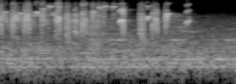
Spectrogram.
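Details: Short burst of rapid high chirping from a young Javan white-eye, a lure sound, with quick squeaky notes tumbling together before fading to quiet.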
